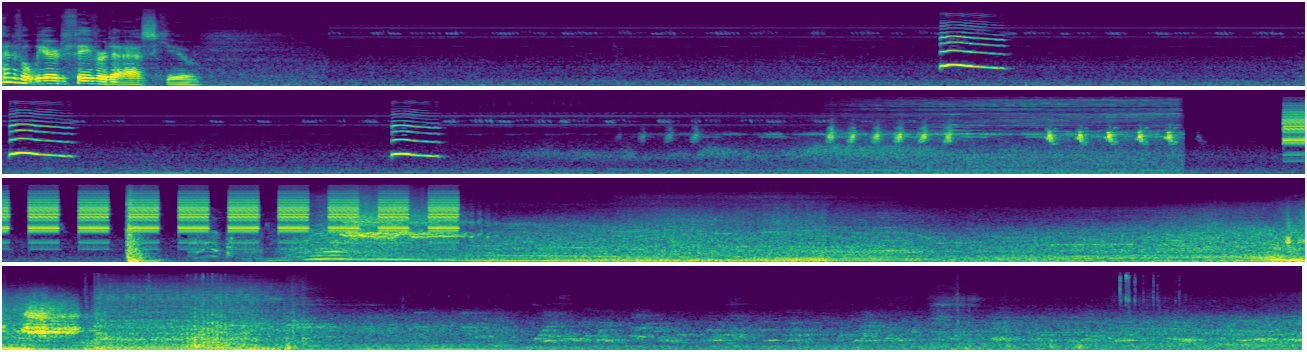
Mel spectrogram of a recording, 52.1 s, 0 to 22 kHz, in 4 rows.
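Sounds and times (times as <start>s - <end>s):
alarm clock beeping: 25.8s - 30.7s.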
